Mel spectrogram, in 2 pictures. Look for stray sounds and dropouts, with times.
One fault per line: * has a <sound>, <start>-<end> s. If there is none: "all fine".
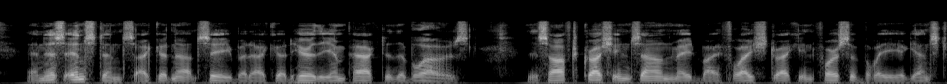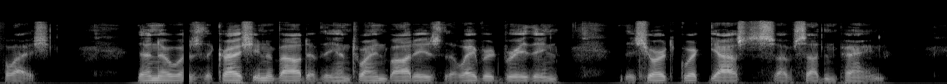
* has a dropout, 11.3-11.4 s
